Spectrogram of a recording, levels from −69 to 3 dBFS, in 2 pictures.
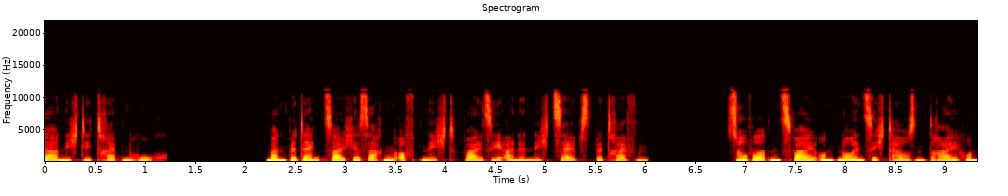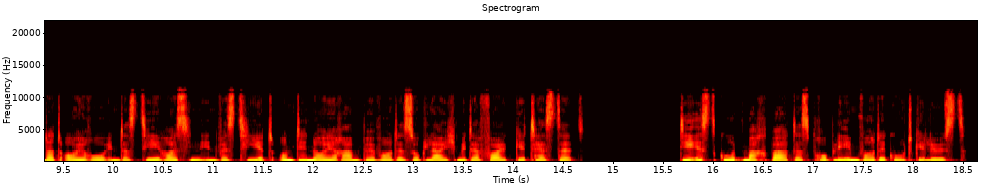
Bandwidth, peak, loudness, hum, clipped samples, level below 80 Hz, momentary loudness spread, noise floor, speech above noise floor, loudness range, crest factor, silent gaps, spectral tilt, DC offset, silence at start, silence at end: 12 kHz; -6 dBFS; -21 LUFS; none; under 0.1%; -48 dBFS; 7 LU; under -90 dBFS; over 70 dB; 4 LU; 14 dB; 1.24-2.11 s, 6.04-6.83 s, 14.73-15.58 s; -5.5 dB/octave; under 0.1%; 0 s; 0.15 s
